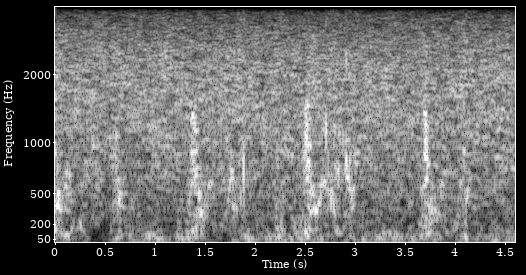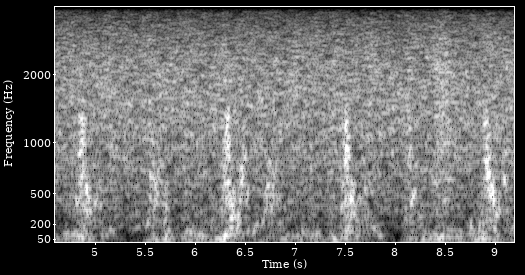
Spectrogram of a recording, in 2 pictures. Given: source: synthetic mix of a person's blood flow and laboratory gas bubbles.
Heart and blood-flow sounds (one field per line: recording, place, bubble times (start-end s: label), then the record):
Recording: Doppler ultrasound of blood flow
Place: precordium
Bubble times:
1.81-1.92 s: bubbles
2.18-2.31 s: bubbles
2.68-2.94 s: bubbles
From the record:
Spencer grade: 2 (many but less than half of the cardiac periods contain bubble signals, singularly or in groups)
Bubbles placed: only in the low amplitude regions of the cardiac cycle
